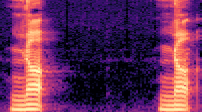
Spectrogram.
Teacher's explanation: sure that your tongue is touching the roof of your mouth your tongue has to be in contact with the hot palate as shown in the diagram so it sounds a little bit pressurized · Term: retroflex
